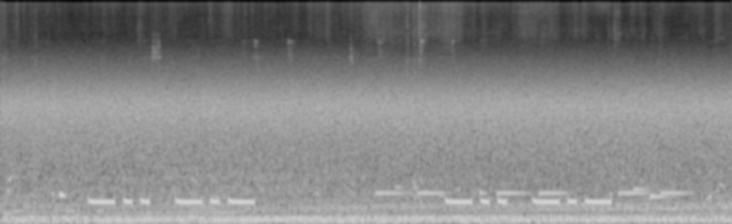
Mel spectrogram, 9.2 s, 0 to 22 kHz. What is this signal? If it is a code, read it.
Morse code, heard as a keyed tone, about 11 wpm, 400 Hz, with radio hiss, a squelch burst at the end and the noise inside a car. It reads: DK DK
